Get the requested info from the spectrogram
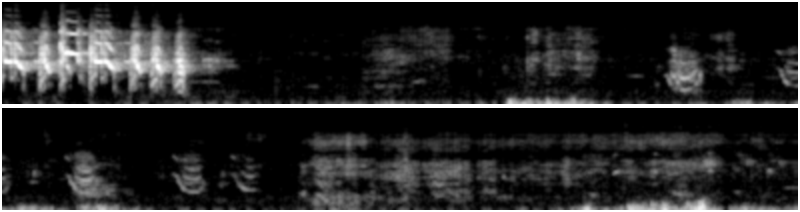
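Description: A grey francolin gives a loud, harsh, ringing burst of calls, followed by fainter, scratchy repeated notes and some low thumps.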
